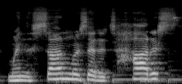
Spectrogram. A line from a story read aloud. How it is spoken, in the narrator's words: the dragon gasped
